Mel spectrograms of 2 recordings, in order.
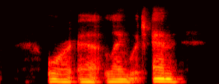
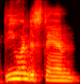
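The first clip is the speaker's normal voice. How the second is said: raised, higher-pitched mock scolding; annoyed dad; 8 semitones higher, 5 dB louder than usual. Annoyed dad to his child, mock scolding. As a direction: imitate an annoyed father, louder. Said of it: "if he got annoyed".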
